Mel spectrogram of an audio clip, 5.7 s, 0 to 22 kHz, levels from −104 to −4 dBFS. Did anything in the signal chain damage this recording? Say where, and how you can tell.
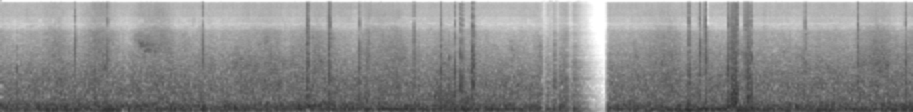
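Yes. There is integer overflow at the sample-format conversion or gain stage. Violent cracks appear at 0.46–0.67 s, as a single snap at 1.26 s, across 1.91–2.95 s, and from 4.29 s to the end. Loud peaks there exceed full scale by about 1, 0, 6 and 9 dB. Instead of being held flat at the ceiling, each peak wraps to the opposite extreme, a full-range jump. That makes it far harsher than clipping, which only flattens and buzzes.

Repeated packet loss, producing robotic sound, occurs on the network or jitter-buffer side between 3.37 and 3.80 s. Five separate gaps cut into that stretch, the longest 198 ms. About 280 ms went missing and roughly 280 ms was patched by extending the preceding sound, so around two thirds of the span is concealment. That gives a choppy stutter. Unlike the overflow cracks, nothing spikes: the audio simply freezes and loops where material is absent.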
